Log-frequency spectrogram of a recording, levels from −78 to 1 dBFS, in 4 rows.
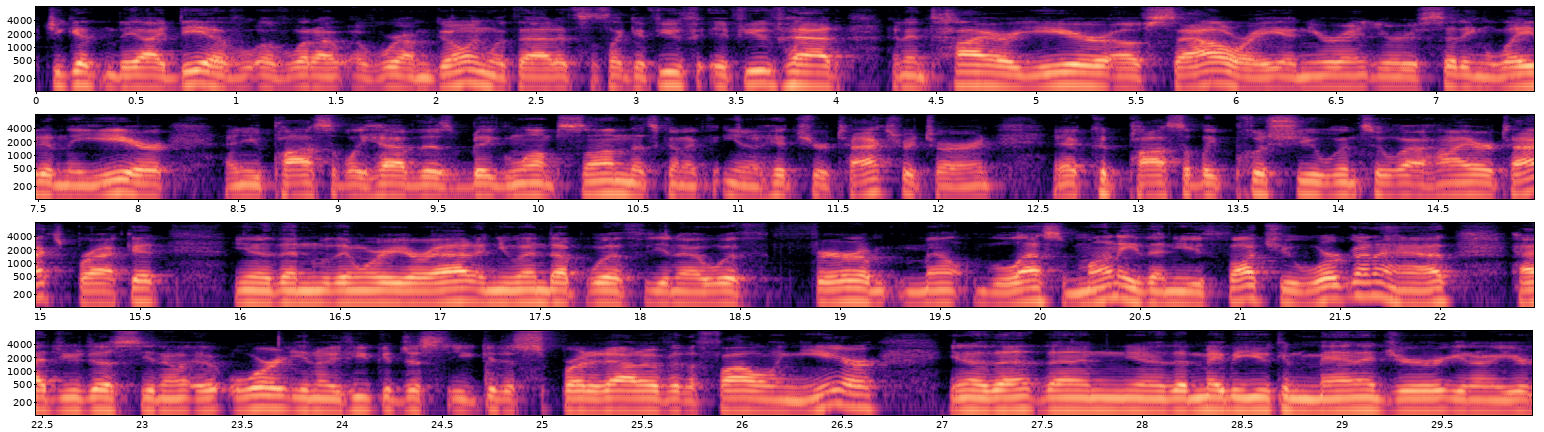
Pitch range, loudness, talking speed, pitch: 115-125 Hz, -16 LUFS, 255 wpm, 120 Hz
